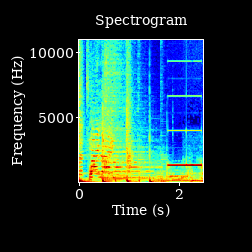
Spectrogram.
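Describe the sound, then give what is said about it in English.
Voicemail beep: a steady, clear electronic tone sounding alone for under a second, following a few brief, louder sounds. “Oh, it's your voicemail.”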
